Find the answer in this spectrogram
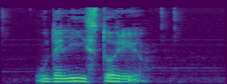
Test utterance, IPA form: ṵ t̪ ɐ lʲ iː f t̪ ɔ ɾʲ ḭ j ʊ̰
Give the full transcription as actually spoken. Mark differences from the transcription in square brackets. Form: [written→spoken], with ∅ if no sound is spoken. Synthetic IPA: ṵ [t̪→d̪] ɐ lʲ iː [f→s] t̪ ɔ ɾʲ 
